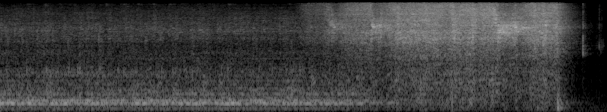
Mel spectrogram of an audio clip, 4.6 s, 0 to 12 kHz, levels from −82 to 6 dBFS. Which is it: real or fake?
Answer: real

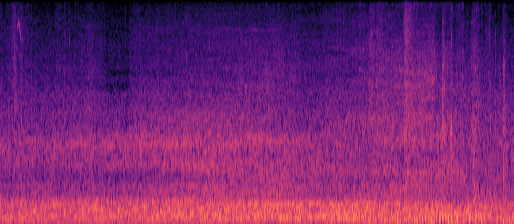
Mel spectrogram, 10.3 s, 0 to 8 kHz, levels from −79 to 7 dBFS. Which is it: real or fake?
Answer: real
